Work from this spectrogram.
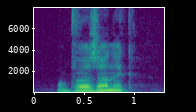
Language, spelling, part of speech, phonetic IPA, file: Polish, obwarzanek, noun, [ˌɔbvaˈʒãnɛk], LL-Q809 (pol)-obwarzanek.wav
